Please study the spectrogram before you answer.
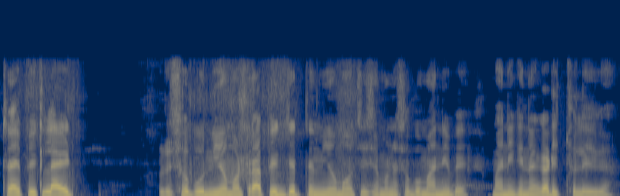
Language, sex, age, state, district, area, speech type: Odia, male, 18-30, Odisha, Malkangiri, urban, spontaneous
